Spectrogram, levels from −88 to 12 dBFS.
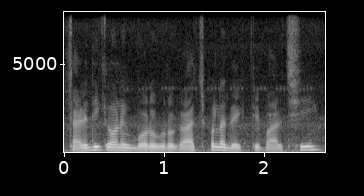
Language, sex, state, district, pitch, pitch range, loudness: Bengali, male, West Bengal, Cooch Behar, 125 Hz, 120-165 Hz, -14 LUFS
